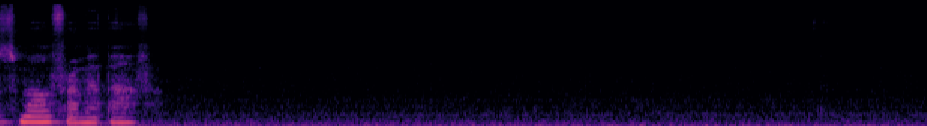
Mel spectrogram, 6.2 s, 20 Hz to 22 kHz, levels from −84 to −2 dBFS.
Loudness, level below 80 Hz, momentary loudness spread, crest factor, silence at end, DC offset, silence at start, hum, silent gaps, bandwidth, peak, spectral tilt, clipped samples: -42 LUFS; -62 dBFS; 22 LU; 20 dB; 0 s; under 0.1%; 0 s; none; none; 19 kHz; -28 dBFS; -6 dB/octave; under 0.1%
